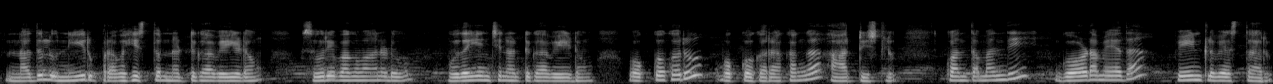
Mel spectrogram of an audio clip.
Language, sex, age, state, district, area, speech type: Telugu, female, 45-60, Andhra Pradesh, Bapatla, urban, spontaneous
